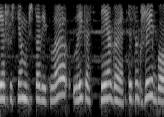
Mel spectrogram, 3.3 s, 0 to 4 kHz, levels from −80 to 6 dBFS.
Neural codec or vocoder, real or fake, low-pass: codec, 16 kHz, 6 kbps, DAC; fake; 3.6 kHz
